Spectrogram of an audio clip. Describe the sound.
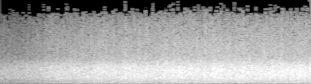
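Applause for the president: a crowd claps, swelling in the first half second and then holding at a steady, dense level to the end.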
